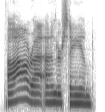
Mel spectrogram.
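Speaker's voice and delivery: put-on Southern American accent. In a tabletop game, answering a character who refuses a discount, in a southern accent. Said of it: "in your southern accent".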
